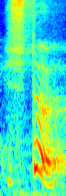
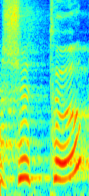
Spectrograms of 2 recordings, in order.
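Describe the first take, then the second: First: "je te" run into one syllable, "j'te"; dropped E. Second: "je te" in two full syllables. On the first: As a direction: cut the first E of "je te" and fuse it. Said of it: "on ne dit pas je te, mais je te". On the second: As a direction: sound the E in both words of "je te". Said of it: "remarquez, on ne dit pas je te". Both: Shown as a demonstration.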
